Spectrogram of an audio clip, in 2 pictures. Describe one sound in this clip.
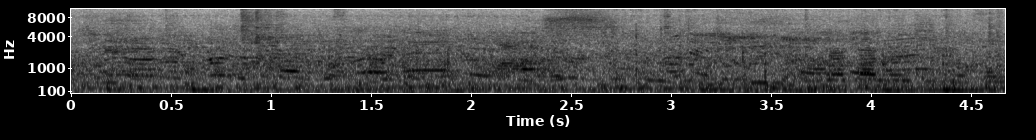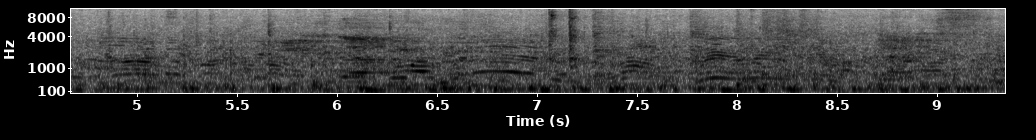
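A crowd of men and women chatter all around.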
